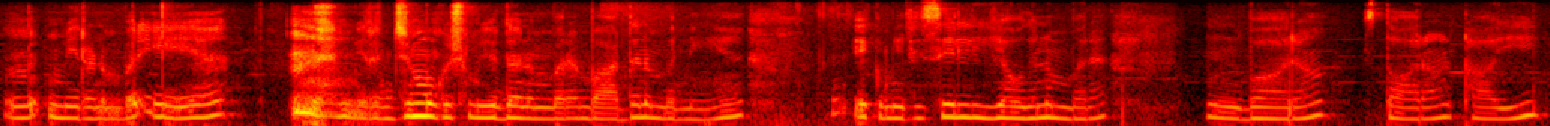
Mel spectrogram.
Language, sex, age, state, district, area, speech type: Dogri, female, 18-30, Jammu and Kashmir, Udhampur, rural, spontaneous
